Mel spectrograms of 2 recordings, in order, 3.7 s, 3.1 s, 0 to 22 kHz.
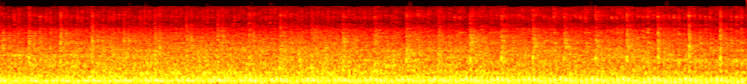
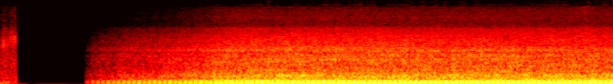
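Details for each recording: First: Ford ED Falcon turbo build before the new manifold/dump pipe: sharp fast ticking at about three a second over a rough idle, from a bad exhaust manifold leak at cylinder 6; it gets a bit quieter when warm. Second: Ford ED Falcon turbo after fitting the new manifold and heat-wrapped up/dump pipe that cured the cylinder 6 exhaust leak: a steady, deep, even exhaust drone with no ticking or puffing, sounding sealed and healthy.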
